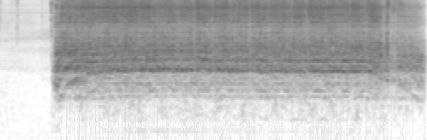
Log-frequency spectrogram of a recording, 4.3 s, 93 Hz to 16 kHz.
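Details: Free, very rough 1991 Kawasaki Vulcan 1200 motorcycle the seller said would never run: steady fast starter whirr cranking about three seconds with no firing or catch after safety switches were bypassed; cranks but won't start, crusty connectors later found.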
